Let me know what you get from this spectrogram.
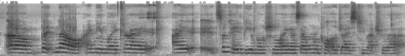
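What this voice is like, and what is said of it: Nasal, tearful voice. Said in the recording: “hear it in my voice. I'm sure you can hear me crying ... She's got a cold ... I sound super nasally”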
